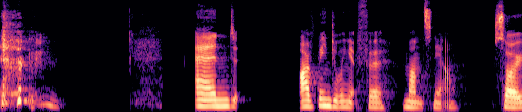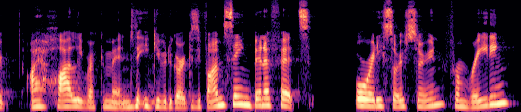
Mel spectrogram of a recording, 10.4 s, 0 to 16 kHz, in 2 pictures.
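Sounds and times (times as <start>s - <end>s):
raspy throat clearing: 0.0s - 0.6s
speech: 2.0s - 10.4s.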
